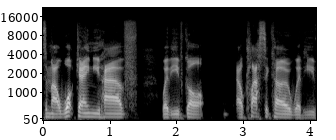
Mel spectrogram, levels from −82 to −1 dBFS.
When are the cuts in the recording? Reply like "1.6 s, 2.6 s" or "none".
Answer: none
